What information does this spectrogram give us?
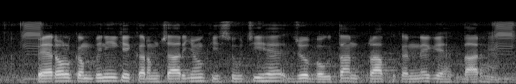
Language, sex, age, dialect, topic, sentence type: Hindi, male, 18-24, Kanauji Braj Bhasha, banking, statement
